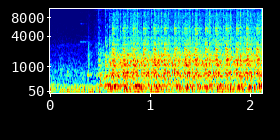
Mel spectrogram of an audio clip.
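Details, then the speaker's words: Old air compressor, rated to 100 psi, running on a newly installed power cord after a rewire: the motor kicks on after half a second and settles into a steady, even hum. It runs normally with no sparks and climbs toward 100 psi, though an air leak that kept it from filling is still present. "it's running no sparks now let's see if it gets up to 100 psi first test it's definitely popping up 100 psi here"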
